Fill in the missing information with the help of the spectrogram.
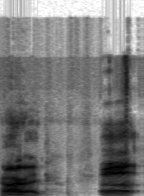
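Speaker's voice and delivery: ordinary talk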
